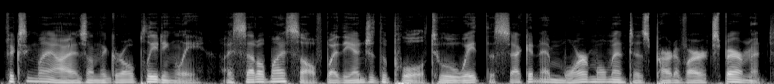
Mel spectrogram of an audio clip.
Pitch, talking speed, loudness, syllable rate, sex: 100 Hz, 210 wpm, -17 LUFS, 5.4 syllables/s, male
